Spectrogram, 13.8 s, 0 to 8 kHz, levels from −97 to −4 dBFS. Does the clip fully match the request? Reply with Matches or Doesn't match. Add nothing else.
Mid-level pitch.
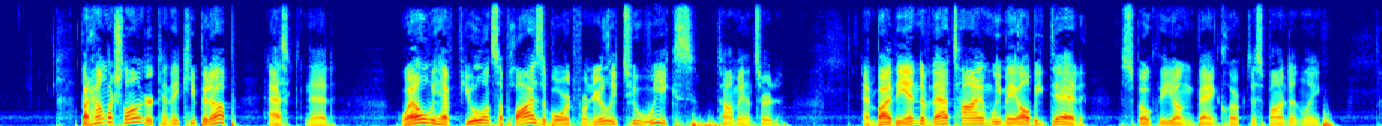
Doesn't match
